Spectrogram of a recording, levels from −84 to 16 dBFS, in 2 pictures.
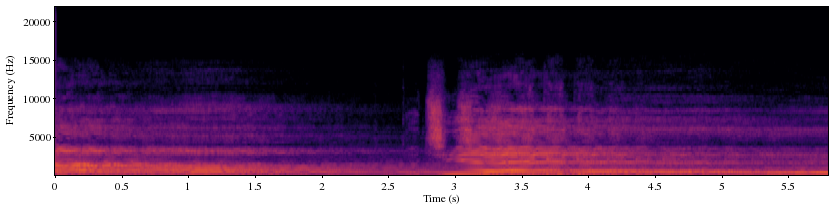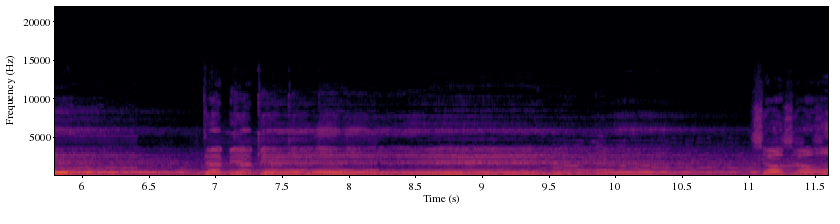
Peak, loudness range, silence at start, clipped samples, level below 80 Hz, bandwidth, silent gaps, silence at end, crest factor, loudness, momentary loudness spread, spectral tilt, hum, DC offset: -12 dBFS; 9 LU; 0 s; under 0.1%; -72 dBFS; 15.5 kHz; none; 0 s; 20 dB; -30 LUFS; 15 LU; -2.5 dB/octave; none; under 0.1%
